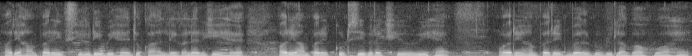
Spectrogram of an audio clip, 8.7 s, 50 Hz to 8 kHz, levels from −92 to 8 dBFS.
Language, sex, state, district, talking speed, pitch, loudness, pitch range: Hindi, female, Bihar, West Champaran, 210 wpm, 185 Hz, -18 LUFS, 180-190 Hz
